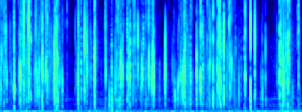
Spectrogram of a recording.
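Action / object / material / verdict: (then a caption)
scrape / stuffed fabric soft toy ball / fabric / none. A colorful, hand-sized stuffed fabric baby ball with felt patches, soft and filled, is held in one hand and scratched with fingertips and nails. It gives a dense run of bright, crinkly crackles and rustles from the fabric over a faint low hum.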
